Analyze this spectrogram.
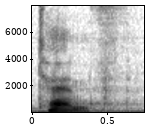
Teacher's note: n is realized as a dental when it occurs before another dental sound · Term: dentalized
